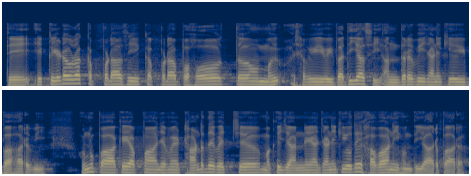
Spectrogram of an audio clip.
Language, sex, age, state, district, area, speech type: Punjabi, male, 30-45, Punjab, Fatehgarh Sahib, urban, spontaneous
